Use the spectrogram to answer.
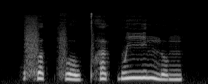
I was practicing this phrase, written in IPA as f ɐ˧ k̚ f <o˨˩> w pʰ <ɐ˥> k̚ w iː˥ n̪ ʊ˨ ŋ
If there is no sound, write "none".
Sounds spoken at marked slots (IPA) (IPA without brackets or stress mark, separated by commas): o˨˩, ɐ˧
